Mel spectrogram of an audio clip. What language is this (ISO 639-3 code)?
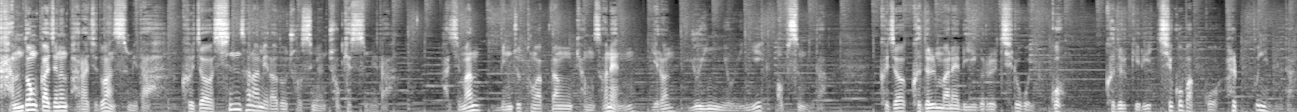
kor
